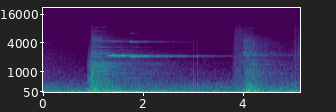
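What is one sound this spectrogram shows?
Heavy doors grind open with a creak.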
